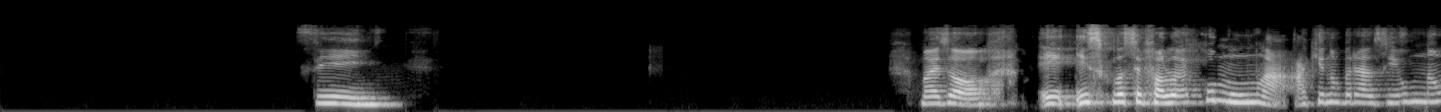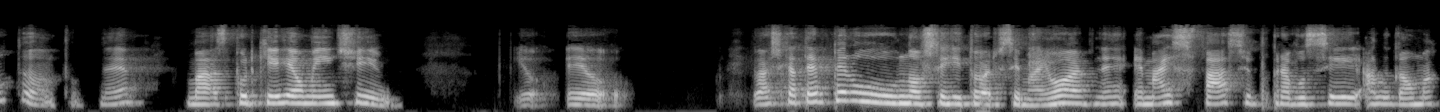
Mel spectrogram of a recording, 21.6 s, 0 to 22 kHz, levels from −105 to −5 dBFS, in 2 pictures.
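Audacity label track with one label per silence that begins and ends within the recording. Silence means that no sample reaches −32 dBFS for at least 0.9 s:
2.880000	6.920000	silence
13.710000	14.750000	silence
15.430000	16.470000	silence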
